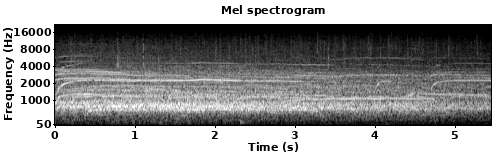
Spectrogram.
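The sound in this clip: Crowd applause welcoming a guest at a live fishing show, a dense, steady wash of clapping that holds at the same level throughout with no talk over it.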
